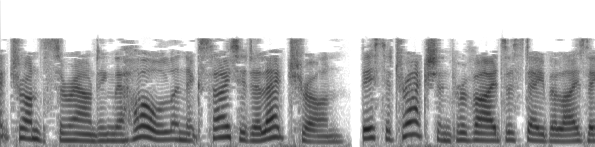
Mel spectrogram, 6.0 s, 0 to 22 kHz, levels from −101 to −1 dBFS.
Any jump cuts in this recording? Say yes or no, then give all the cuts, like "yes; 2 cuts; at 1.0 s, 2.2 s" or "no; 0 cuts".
no; 0 cuts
